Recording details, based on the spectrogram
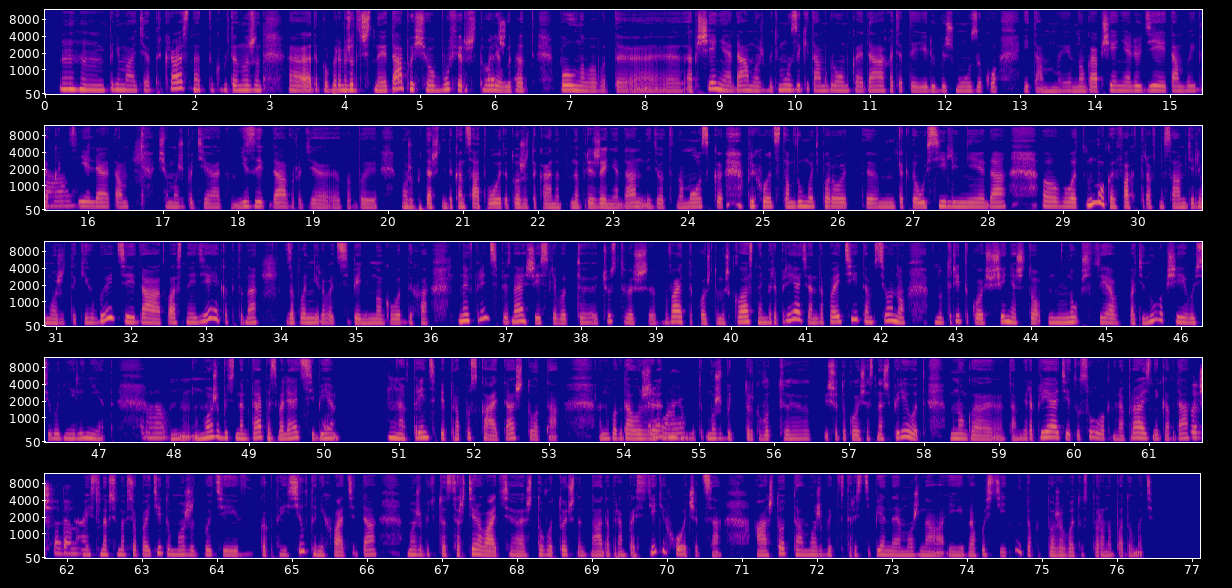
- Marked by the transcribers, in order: other background noise; other noise
- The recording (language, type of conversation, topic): Russian, advice, Как справиться с давлением и дискомфортом на тусовках?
